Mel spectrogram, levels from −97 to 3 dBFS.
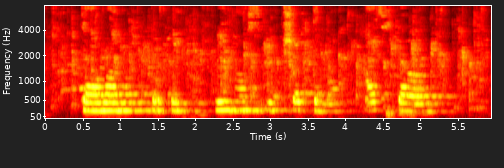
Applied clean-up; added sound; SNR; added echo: classical method WPE with log-MMSE.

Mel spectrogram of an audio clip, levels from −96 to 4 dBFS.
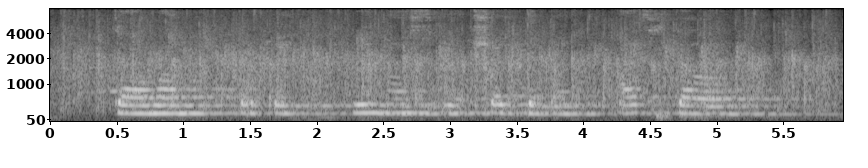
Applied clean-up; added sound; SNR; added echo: none; Applause; 6 dB; reverberation time 2.0 s.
